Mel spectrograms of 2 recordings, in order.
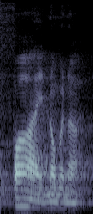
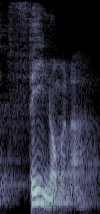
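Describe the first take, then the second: First: The diphthong is pronounced the Latin way. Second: The diphthong is pronounced the English way. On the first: "we pronounce that diphthong is phenomena in Latin" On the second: "we pronounce it phenomena, right, in English"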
